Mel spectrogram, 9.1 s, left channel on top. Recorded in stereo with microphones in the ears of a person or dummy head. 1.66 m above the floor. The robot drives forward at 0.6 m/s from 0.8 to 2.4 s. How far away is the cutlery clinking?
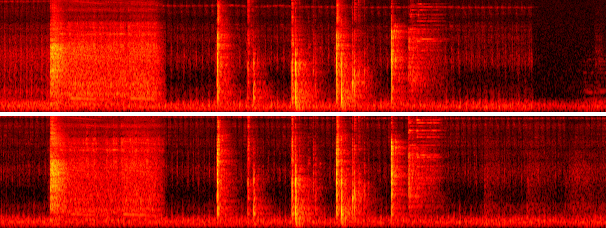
About 2.5 m.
